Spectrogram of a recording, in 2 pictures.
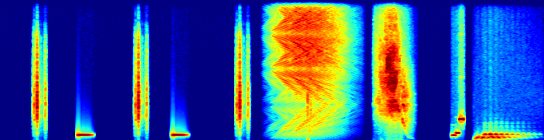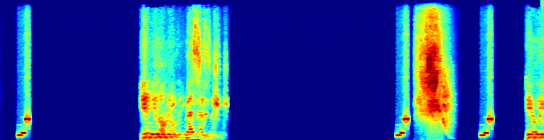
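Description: Short electronic beeps and chimes sound as menu buttons are clicked.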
